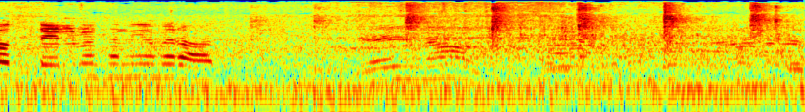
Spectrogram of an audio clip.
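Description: Steady low rumble of vehicle traffic, with several sharp clicks in the second half while metal parts of an e-rickshaw wheel hub are handled.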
